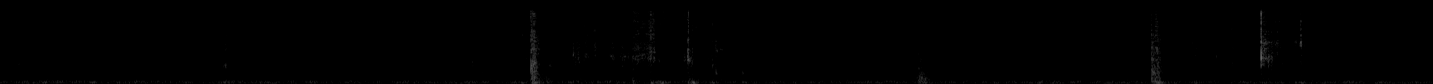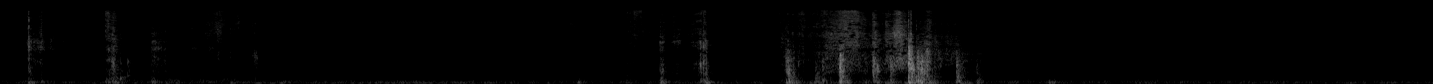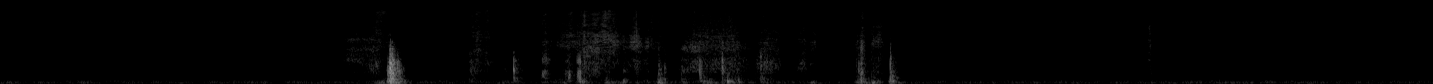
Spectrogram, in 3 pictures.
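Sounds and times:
paper sheets rustling: 0:04.6 - 0:07.2, 0:10.6 - 0:13.2, 0:14.4 - 0:17.2, 0:20.0 - 0:24.2, 0:32.1 - 0:37.7.

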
